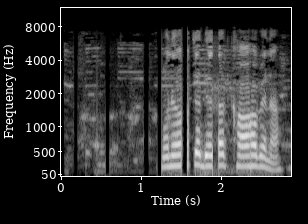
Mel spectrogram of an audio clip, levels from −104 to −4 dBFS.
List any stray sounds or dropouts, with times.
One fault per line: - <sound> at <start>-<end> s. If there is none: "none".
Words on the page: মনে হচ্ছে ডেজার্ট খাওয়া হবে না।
- dropout at 1.9-2.0 s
